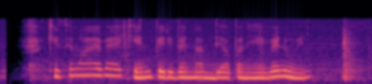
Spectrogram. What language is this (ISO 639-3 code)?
sin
